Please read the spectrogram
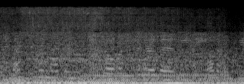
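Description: Steady low engine rumble of a canal tour boat passing close by, with indistinct voices over it.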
